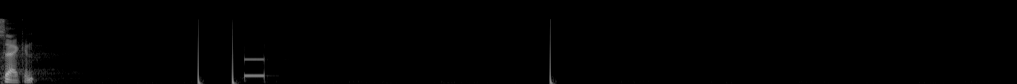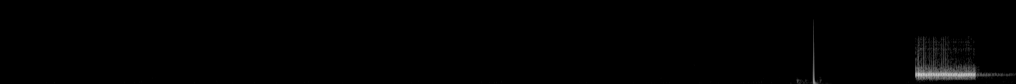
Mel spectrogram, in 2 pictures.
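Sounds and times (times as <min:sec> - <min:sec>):
speech: 0:00.0 - 0:00.4
two-tone telephone beep as a call is hung up: 0:02.4 - 0:02.7, 0:19.3 - 0:20.1
loud phone ringing as a call is placed: 0:19.3 - 0:20.3.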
